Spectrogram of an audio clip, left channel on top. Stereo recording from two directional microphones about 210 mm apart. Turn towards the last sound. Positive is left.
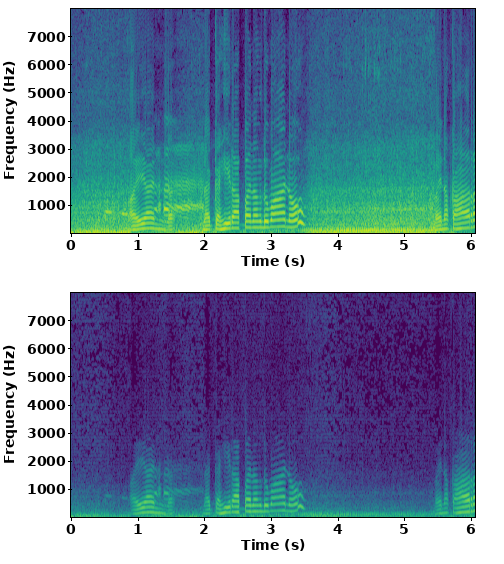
turn(degrees=15)  # may be behind; listen again after turning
